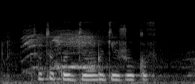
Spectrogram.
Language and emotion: Russian, neutral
